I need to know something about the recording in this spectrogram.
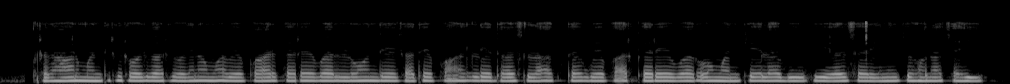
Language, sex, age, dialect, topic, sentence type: Chhattisgarhi, male, 18-24, Western/Budati/Khatahi, banking, statement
